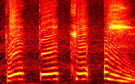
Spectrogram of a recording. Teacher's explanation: 즈, 쯔, 츠로 또 설명할 수 있고요. 그 다음 여린 입천장과 혀뒤, 그래서 여린 입천장 소리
